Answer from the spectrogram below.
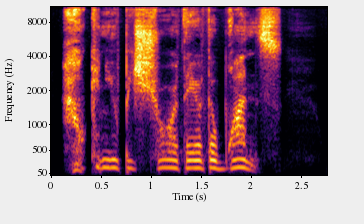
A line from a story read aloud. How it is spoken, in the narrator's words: whispered the knight to the buffoon at his side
